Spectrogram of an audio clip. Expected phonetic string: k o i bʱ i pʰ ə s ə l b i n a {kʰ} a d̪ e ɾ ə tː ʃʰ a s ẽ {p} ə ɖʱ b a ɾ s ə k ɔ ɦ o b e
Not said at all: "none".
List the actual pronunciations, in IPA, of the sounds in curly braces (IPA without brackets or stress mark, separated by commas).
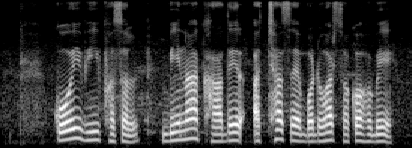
kʰ, b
